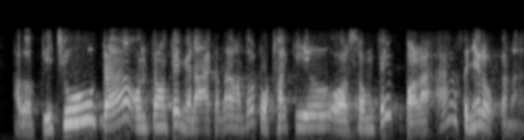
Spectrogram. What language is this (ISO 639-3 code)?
sat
